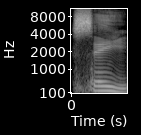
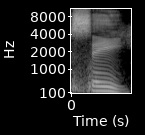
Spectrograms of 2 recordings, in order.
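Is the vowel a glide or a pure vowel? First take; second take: glide; glide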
